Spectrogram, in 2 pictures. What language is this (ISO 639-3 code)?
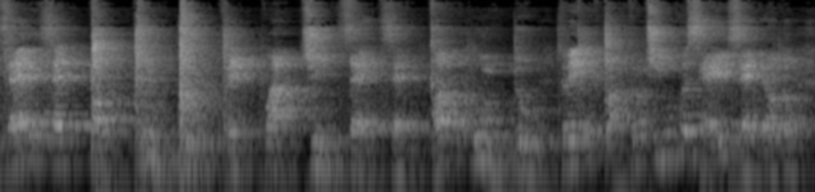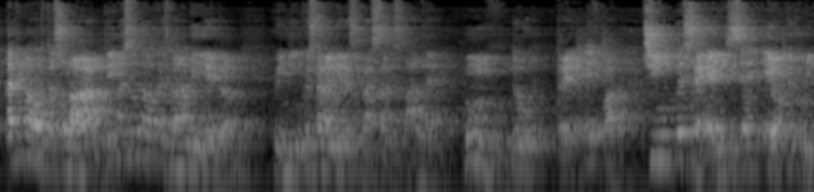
ita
